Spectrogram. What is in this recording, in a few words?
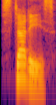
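"studies", English, uk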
